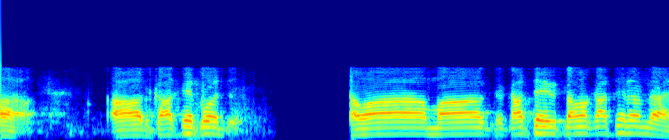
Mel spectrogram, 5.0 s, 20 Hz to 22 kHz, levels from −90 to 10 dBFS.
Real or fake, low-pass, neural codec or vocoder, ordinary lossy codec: fake; 3.6 kHz; codec, 24 kHz, 3.1 kbps, DualCodec; none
